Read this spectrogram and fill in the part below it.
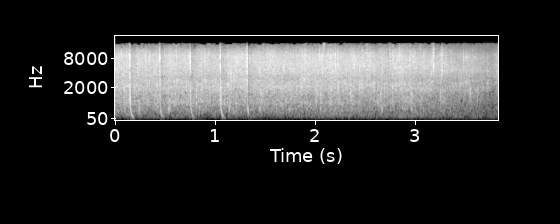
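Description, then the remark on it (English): A crowd claps steadily, dense overlapping hand claps forming a continuous, even wash of applause with a few sharper individual claps standing out; no one speaks. The applause is for a pastor, honoring his 42-year ministry as lead pastor. “Yeah, you can clap for him.”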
